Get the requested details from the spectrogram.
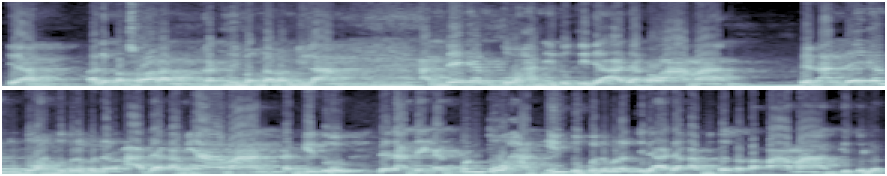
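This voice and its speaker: A man with a high voice lays out an argument step by step, taking part in a live online debate. His voice rings in an echoey room, with a faint hiss behind it. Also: expressive, quick pace, a bit bright. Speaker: debate participant.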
